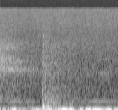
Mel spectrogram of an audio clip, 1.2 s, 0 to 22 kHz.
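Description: Footsteps on wooden staircase treads give a short, low, dull thud around 0.4 seconds, with no hollow ring or shifting. The treads sound rock solid.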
